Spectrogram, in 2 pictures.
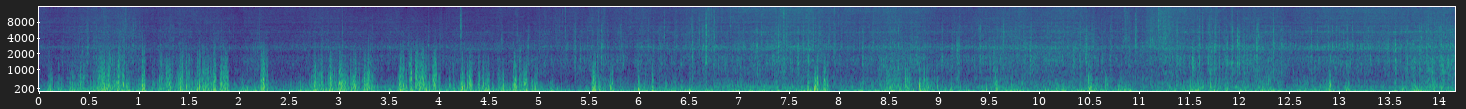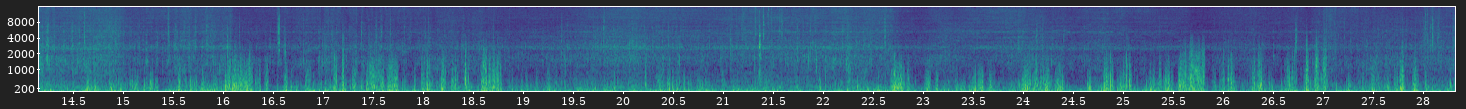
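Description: Wind buffeting the microphone of a mountain bike's on-board camera as the bike rides a dirt trail, with irregular clicks and rattles from the bike and tyres over rough ground.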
